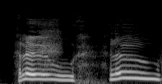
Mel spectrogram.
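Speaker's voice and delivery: playful, very high, squeaky sing-song voice.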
